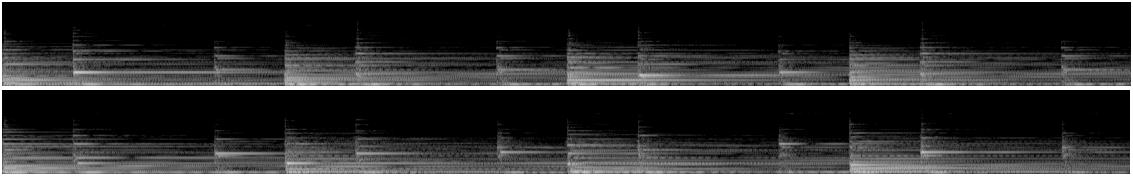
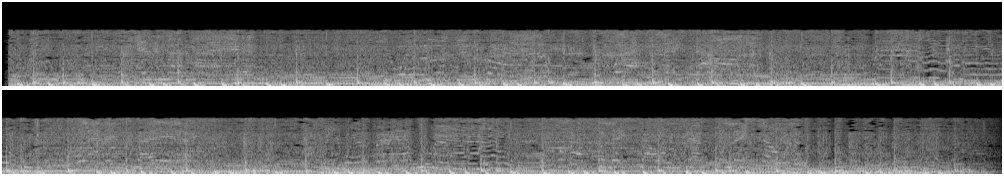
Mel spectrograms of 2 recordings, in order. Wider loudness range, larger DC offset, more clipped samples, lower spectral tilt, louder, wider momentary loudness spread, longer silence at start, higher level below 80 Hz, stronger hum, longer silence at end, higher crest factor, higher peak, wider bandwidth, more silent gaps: about the same, 3 LU vs 1 LU; second, under 0.1% vs 0.2%; neither; about the same, -10 dB/octave vs -10 dB/octave; second, -28 LUFS vs -18 LUFS; first, 14 LU vs 2 LU; about the same, 0 s vs 0.05 s; second, -52 dBFS vs -20 dBFS; neither; about the same, 0 s vs 0.05 s; about the same, 18 dB vs 16 dB; second, -8 dBFS vs -2 dBFS; about the same, 5.4 kHz vs 5.8 kHz; neither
